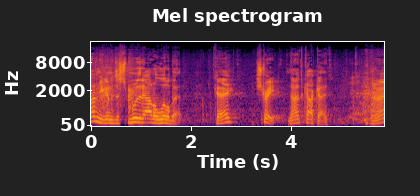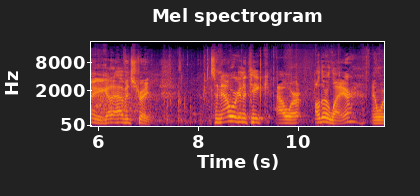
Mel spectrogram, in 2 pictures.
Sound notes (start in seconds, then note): 5.2 audience laughing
